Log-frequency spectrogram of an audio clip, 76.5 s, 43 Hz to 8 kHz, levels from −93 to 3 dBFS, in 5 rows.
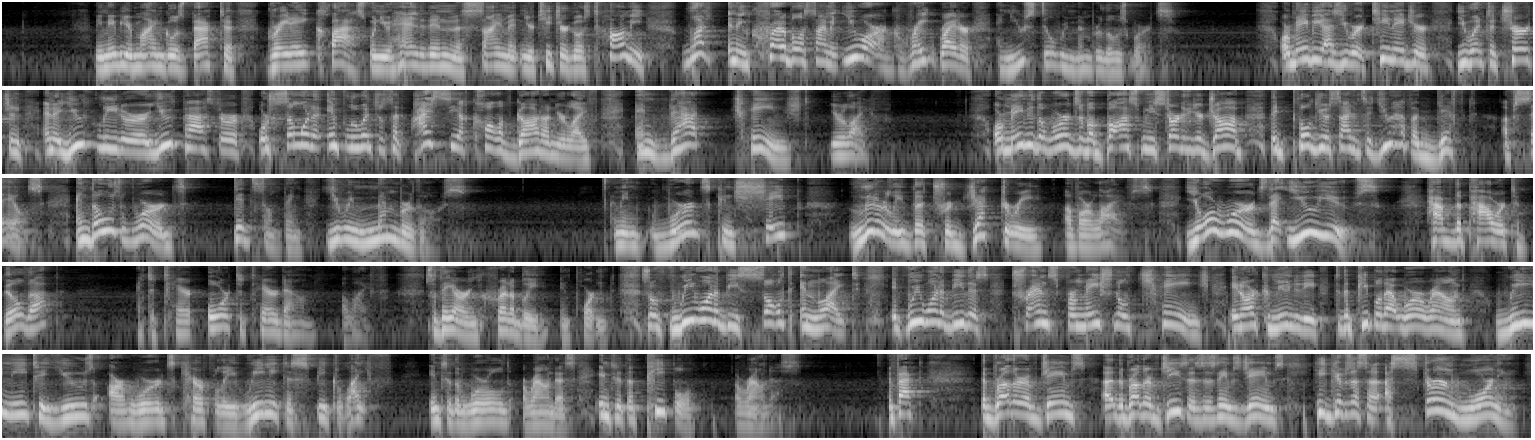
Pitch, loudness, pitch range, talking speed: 175 Hz, -23 LUFS, 140-210 Hz, 165 wpm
